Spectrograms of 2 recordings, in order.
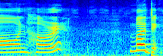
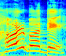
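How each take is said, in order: First: Said in the usual way. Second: Her punched out loud and falling; stress on her. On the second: Shown as a demonstration. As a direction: hit her hard to point it out. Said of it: "ഇവിടെ her എന്തായിട്ടാണ് use ചെയ്തിരിക്കുന്നത്?".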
